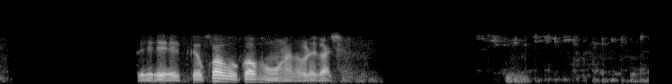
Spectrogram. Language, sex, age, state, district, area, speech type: Dogri, male, 30-45, Jammu and Kashmir, Reasi, rural, conversation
